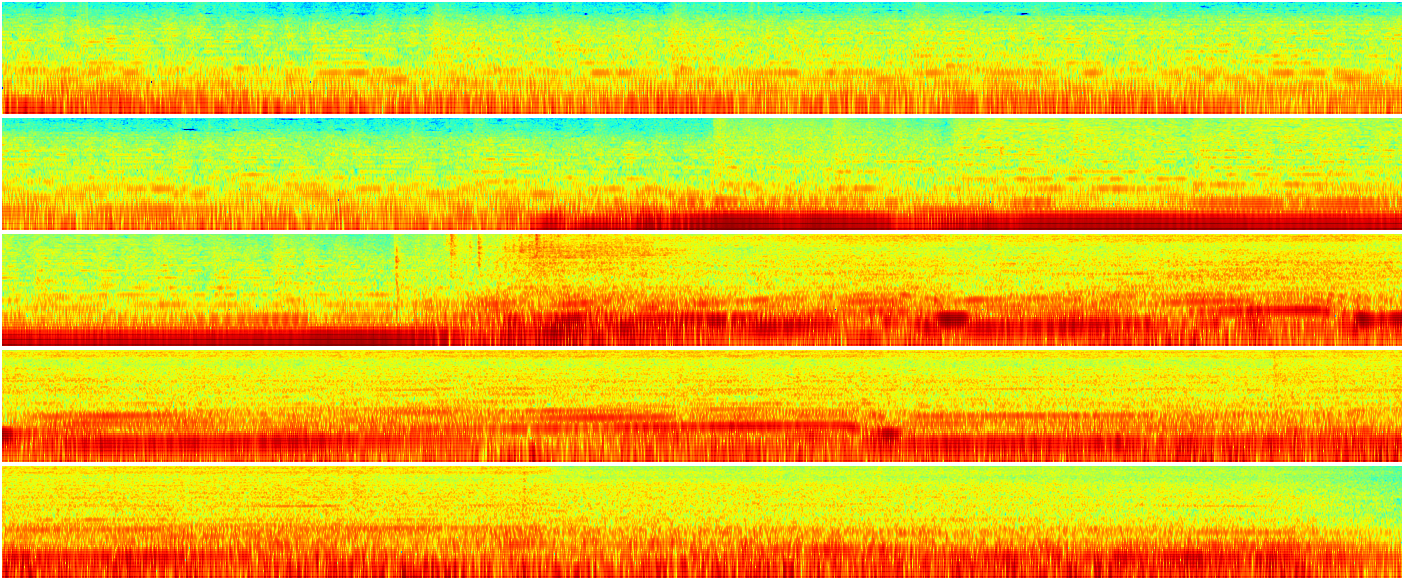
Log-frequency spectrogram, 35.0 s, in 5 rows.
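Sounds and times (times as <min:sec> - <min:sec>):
car engine accelerating: 0:09.6 - 0:35.0.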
